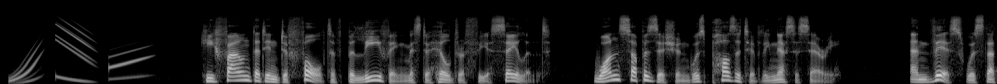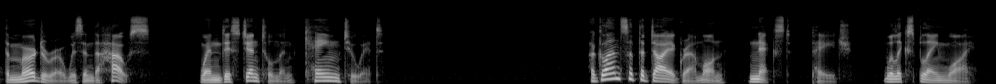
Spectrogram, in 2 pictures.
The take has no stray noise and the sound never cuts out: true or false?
false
